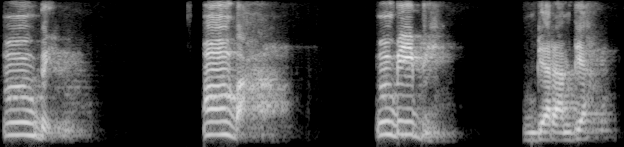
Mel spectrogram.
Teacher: Ya na ọ bụ ụda egbugbere ọnụ abụọ. · a voiced bilabial sound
